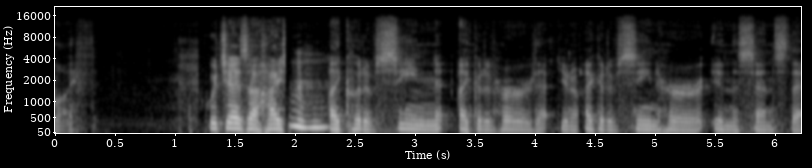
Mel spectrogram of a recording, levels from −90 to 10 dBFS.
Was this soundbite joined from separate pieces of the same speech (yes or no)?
yes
